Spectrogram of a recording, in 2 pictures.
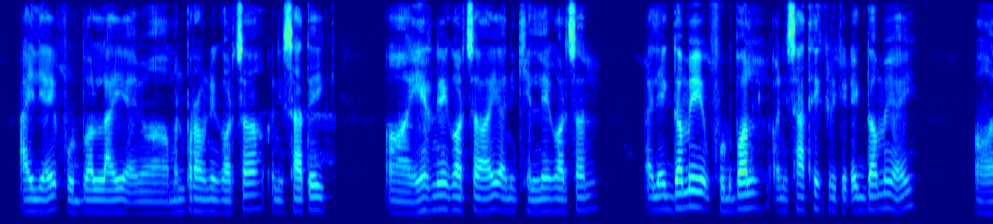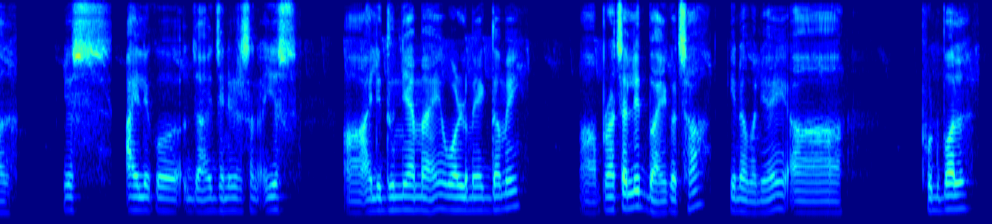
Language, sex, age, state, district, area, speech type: Nepali, male, 18-30, West Bengal, Kalimpong, rural, spontaneous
